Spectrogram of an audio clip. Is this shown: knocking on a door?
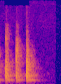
yes

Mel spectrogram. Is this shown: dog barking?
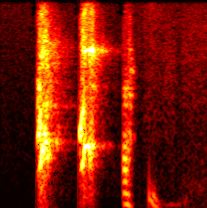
yes

